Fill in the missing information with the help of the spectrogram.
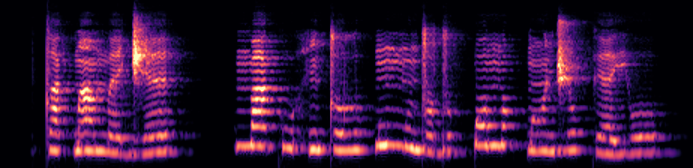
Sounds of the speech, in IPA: t a˧ ɡ͡b ã˧ m ɛ˨ d͡ʒ ɛ˨˦ | m a˦ k u˧ h ĩ˧ t o˧ l u˧ k͡p ũ˦ m ũ˧ d ɔ˨ d o˧ k͡p ɔ˦ n ɔ˦˨ k͡p ɔ̃˨˦ d͡ʒ o˦˨ k ɛ˨ j o˧

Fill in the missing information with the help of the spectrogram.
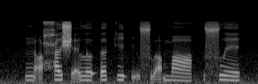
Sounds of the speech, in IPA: ŋ ɑ̰ ħ ə ʃ ɛ̰ l ʊ ʔ ə k i ʔ ḭ sʷ ɑ̰ m ɑ | sʷ ɪ

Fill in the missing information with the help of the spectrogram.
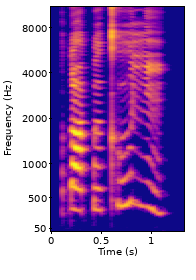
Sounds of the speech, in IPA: ɗ ɑ k͡p ɯ kʼ u ɲ ĩ

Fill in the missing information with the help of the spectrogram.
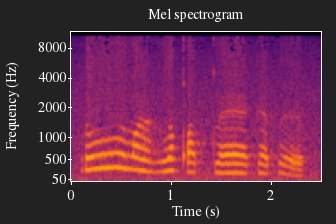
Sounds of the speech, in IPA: ɽ oː lˠ əː ɦ u qʼ ɔ f tʷ ɛː k ɛ f ø

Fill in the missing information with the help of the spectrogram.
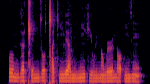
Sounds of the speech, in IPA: o ŋ ɡ ɜ ǁ e n d o ǀ a t͡ɕ ĩ lʲ a v ĩ n ĩ xʲ e w ʉ n ɔ̃ w ə˞ n ɔ ʔ ĩ z ẽ

